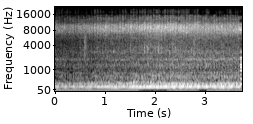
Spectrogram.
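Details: 2010 Audi S4 after new coils, spark plugs and valve cover gaskets fixed a misfire, cold start barely warming up: steady low even idle hum with no stumbling or skipping; earlier noise gone, check engine light stays off.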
